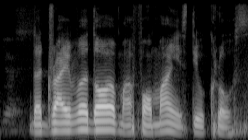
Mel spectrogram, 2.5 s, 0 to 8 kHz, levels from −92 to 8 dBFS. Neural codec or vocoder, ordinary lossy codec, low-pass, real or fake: none; none; 7.2 kHz; real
